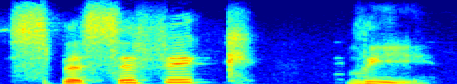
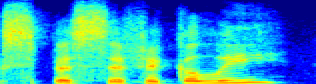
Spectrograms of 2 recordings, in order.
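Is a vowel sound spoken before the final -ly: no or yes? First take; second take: no; yes. First: No vowel is sounded before the final -ly. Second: A vowel is sounded before the final -ly. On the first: The speaker calls it right. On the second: The speaker calls it wrong. "the A at the end of the word, we do not pronounce that. So instead of saying"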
